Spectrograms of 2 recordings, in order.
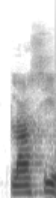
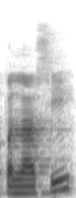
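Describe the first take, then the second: First: It starts with a pl consonant cluster. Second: It has a full vowel after the p. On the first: The English distorted the name this way. "प्लासी हो गया" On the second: This is the original local name.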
